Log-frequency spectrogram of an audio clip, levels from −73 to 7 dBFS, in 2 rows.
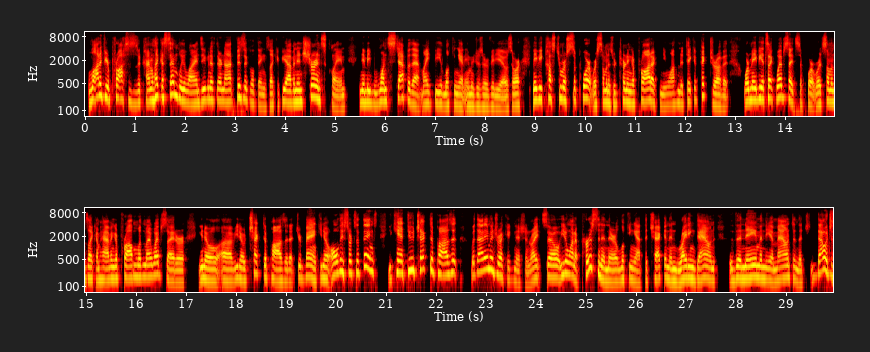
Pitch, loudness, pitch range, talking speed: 165 Hz, -19 LUFS, 145-190 Hz, 255 wpm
